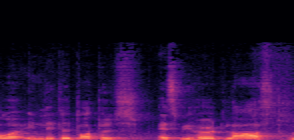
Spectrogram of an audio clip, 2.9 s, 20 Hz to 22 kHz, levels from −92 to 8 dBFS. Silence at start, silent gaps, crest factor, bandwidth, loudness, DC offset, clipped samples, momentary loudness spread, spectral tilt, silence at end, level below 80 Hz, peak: 0 s; none; 16 dB; 13 kHz; -22 LUFS; under 0.1%; under 0.1%; 9 LU; -6.5 dB/octave; 0 s; -80 dBFS; -6 dBFS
